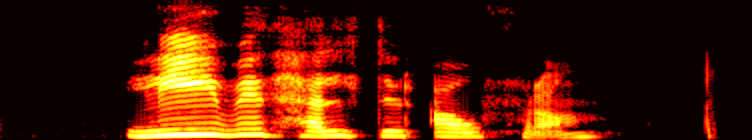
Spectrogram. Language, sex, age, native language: Icelandic, female, 10, Icelandic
